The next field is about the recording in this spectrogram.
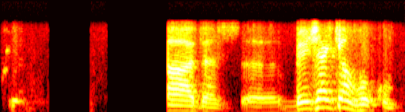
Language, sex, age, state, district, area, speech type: Kashmiri, male, 45-60, Jammu and Kashmir, Ganderbal, rural, conversation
